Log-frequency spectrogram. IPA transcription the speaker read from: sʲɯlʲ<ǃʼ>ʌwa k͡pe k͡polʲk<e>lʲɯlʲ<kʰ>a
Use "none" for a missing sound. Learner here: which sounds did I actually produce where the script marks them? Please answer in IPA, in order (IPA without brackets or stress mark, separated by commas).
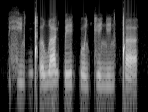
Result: ǃʼ, e, ǃ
